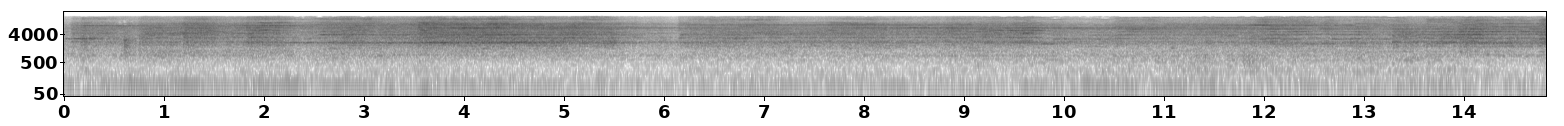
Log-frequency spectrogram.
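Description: Intermodal container freight train's wagons rolling past, their wheels squealing in thin, high, steady tones that swell and fade over a continuous running noise and a low hum.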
